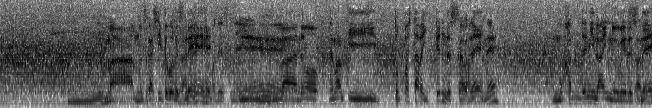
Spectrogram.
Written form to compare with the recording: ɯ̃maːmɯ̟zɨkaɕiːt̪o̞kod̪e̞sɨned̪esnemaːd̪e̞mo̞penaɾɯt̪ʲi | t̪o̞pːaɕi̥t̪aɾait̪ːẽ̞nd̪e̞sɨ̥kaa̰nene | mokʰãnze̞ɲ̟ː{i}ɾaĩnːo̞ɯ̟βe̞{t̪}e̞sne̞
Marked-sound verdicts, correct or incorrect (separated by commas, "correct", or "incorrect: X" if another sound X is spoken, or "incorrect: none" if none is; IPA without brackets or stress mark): correct, incorrect: d̪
